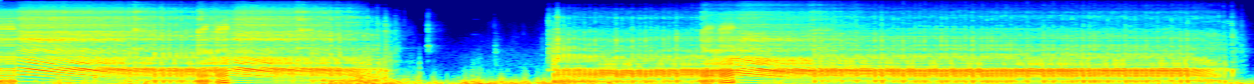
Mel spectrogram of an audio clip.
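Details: Homelite Big Red Super XL chainsaw with new chain and chrome new-old-stock muffler: crisp, steady high-pitched scream at full revs, brief drop to idle, then clean revving again; healthy running.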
